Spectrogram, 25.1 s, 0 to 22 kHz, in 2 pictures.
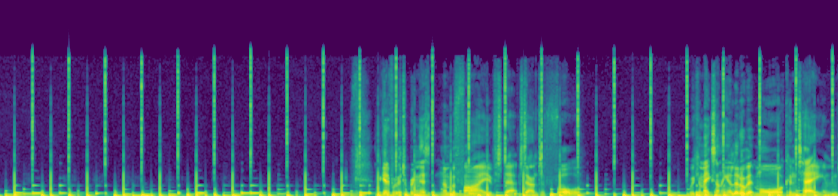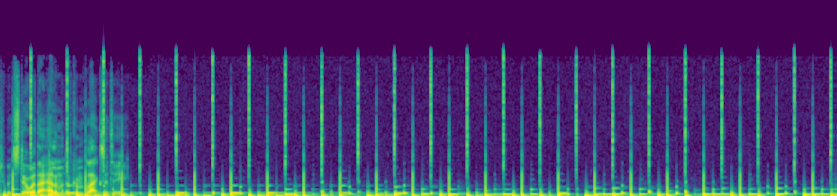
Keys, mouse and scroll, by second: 7.8 4, 8.0 Return.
